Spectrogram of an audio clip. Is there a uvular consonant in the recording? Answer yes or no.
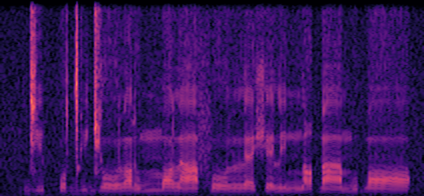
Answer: no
